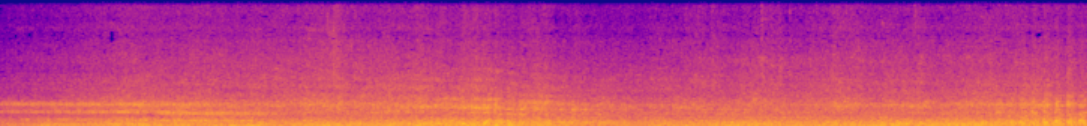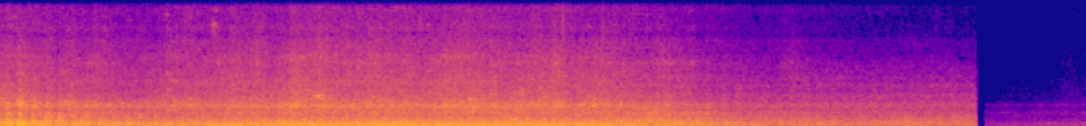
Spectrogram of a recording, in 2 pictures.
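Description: A train passing close by: a loud, steady rumble of wheels on the rails with a rapid clicking over the track, swelling in at the start and easing off near the end before cutting off suddenly.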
